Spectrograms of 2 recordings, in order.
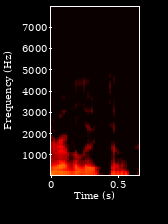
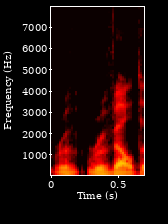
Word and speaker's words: Revuelto: I think it was a Revoluto, but Revuelto? Revuelto, however you pronounce it. Yeah, Revuelto. There's 11.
